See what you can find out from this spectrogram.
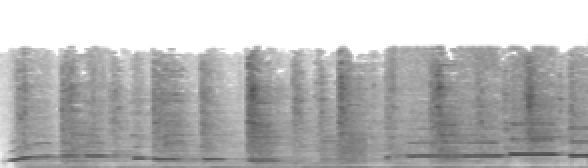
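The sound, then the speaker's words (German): The opening of a song: a bright, cheerful whistled melody glides along on top of briskly strummed acoustic guitar chords, steady, with no voices. “Pfeifend, gut gelaunt, zur schwungvoll geschlagenen Wandergitarre, so beginnt der Song ….”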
